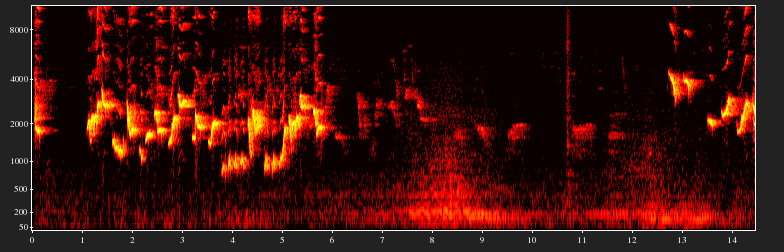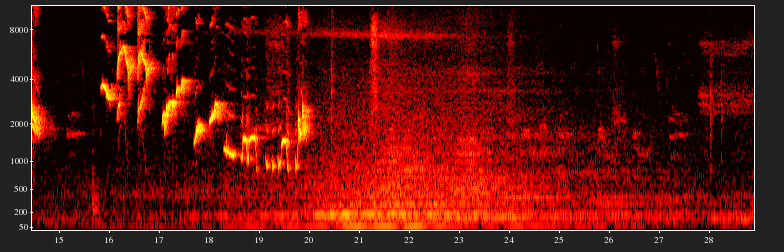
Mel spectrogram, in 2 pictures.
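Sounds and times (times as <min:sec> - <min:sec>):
bird singing whistled phrases: 0:01.1 - 0:06.3, 0:12.8 - 0:14.9, 0:15.8 - 0:20.1.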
